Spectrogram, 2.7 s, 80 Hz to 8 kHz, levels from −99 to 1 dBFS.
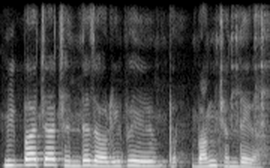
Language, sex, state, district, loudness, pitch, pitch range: Wancho, female, Arunachal Pradesh, Longding, -16 LUFS, 215 Hz, 190-235 Hz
